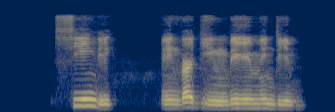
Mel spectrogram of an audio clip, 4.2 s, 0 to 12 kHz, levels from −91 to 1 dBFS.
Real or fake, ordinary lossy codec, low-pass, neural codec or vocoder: fake; MP3, 64 kbps; 7.2 kHz; codec, 16 kHz, 0.5 kbps, FunCodec, trained on LibriTTS, 25 frames a second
